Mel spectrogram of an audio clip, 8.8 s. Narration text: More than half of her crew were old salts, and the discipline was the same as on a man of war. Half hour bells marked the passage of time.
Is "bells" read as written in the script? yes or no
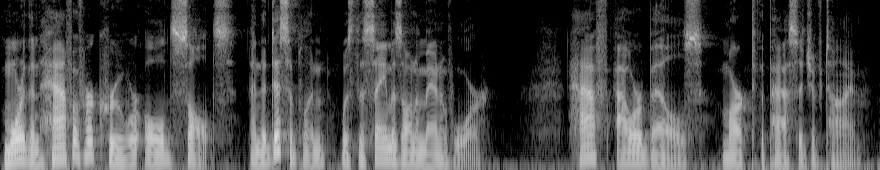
yes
